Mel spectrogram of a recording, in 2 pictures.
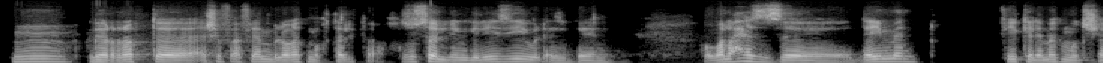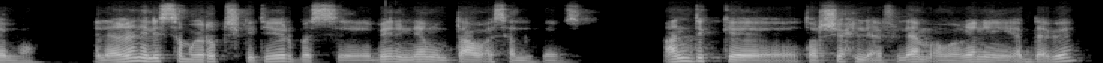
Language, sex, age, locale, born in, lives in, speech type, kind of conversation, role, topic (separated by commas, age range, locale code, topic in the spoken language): Arabic, male, 18-19, ar-EG, Egypt, Egypt, read, expert-assistant, asker, إزاي أعمل خطة بسيطة عشان أكتشف أوجه الشبه والاختلاف بين كذا لغة من غير ما الموضوع يبقى معقد؟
